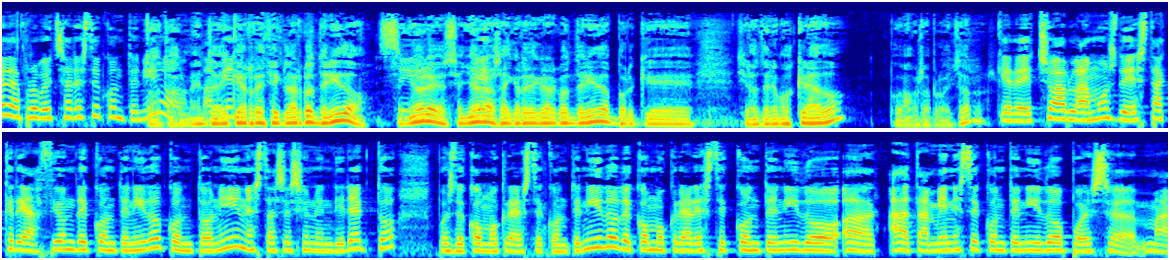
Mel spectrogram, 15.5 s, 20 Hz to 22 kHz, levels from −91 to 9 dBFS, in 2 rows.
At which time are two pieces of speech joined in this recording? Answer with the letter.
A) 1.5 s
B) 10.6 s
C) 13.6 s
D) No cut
C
